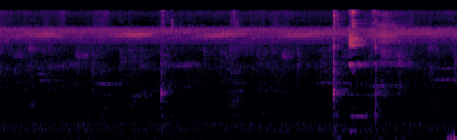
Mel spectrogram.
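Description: Quiet room tone with a steady faint high-pitched drone, a few light clicks about three and a half seconds in, and a short soft low thump near the end.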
